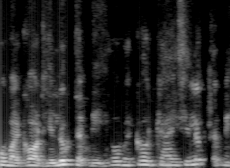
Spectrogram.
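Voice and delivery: awed, appreciative, admiring, starstruck female gushing. Retelling what the second one says about Superman, imitating an appreciative female voice. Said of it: "quite female and appreciative".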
